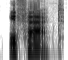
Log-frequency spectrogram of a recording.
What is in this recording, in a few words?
"effect", American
